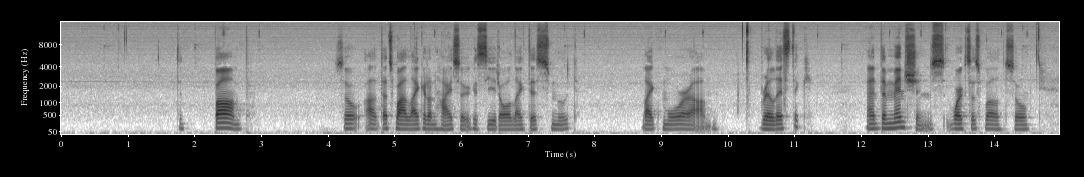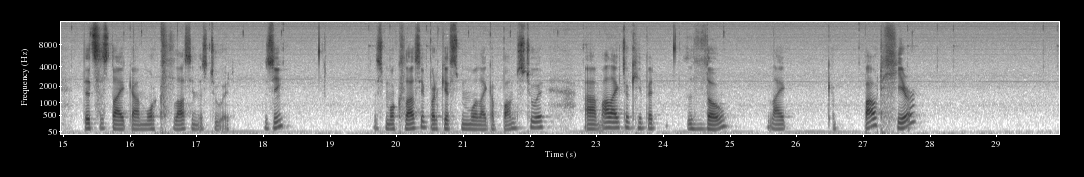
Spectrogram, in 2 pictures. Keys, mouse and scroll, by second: 0.3-2.5 shift+middle drag, 2.5-4.9 drag, 5.3-6.7 scroll up 6, 6.7-7.2 scroll up 2, 7.2-10.2 shift+middle drag, 11.6-13.2 drag, 13.2-14.1 scroll down 4, 14.1-15.5 shift+middle drag, 15.5-17.0 scroll up 4, 17.0-18.2 drag, 18.2-19.3 scroll down 7, 19.3-19.8 shift+middle drag, 19.8-20.1 scroll up 3, 20.1-22.7 middle drag, 22.7-26.0 drag, 27.4-29.9 shift+middle drag.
